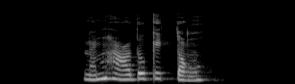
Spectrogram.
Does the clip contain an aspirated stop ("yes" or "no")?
no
